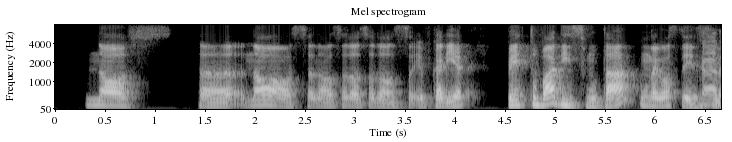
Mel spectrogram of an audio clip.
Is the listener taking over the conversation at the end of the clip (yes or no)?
yes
